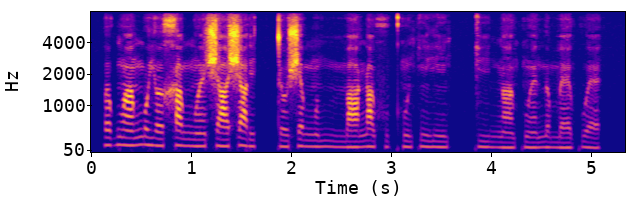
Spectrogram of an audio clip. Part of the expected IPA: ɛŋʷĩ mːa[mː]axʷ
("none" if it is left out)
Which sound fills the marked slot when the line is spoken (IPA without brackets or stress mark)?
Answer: ŋ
